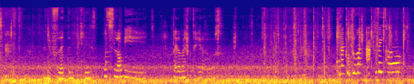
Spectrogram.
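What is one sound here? Hands squish and crackle sticky slime full of beads.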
